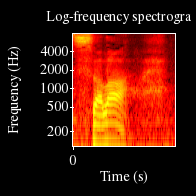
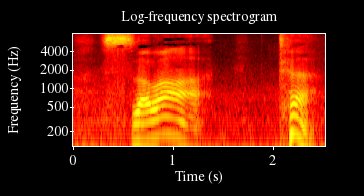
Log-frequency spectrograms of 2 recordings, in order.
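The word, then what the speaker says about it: صلاة: called The Silent te if you stop you don't pronounce it it sounds kind of like an H at the end Salah a little at the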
